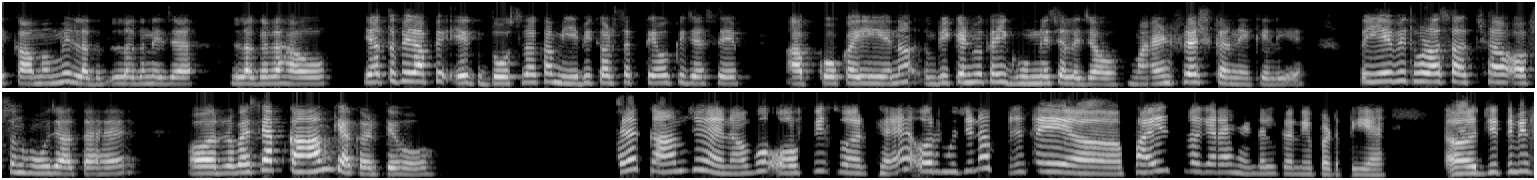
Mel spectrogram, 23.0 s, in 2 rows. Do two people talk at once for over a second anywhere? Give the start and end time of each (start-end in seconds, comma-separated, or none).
none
